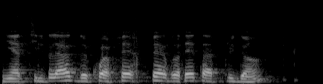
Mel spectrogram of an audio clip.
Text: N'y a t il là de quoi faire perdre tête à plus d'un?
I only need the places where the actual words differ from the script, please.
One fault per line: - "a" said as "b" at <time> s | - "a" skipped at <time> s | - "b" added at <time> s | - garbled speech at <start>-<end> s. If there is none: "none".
none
